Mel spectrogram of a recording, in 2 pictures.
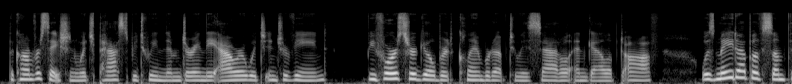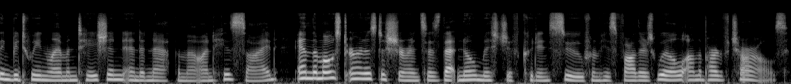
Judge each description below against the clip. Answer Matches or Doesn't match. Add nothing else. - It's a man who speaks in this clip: Doesn't match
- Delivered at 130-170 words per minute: Doesn't match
